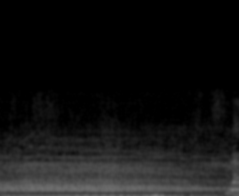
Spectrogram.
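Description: Concert crowd noise, an even wash of many voices, just after a song's last note ends, over a low steady hum from the sound system.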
